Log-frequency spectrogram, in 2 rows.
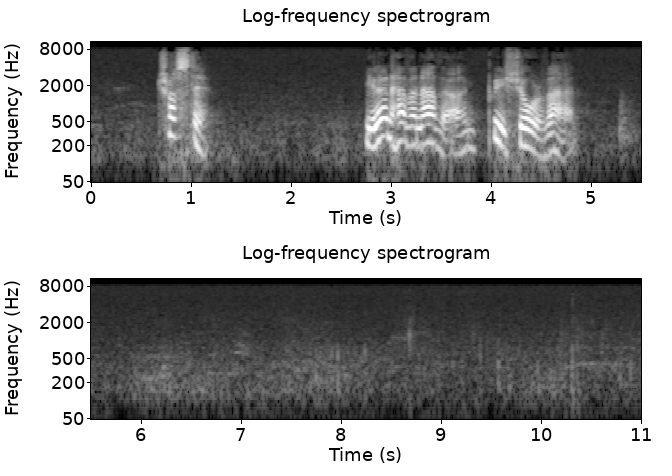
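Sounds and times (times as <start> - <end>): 
steady rain hiss: 0.0 - 10.9
speech: 0.8 - 1.3, 2.8 - 4.9.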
